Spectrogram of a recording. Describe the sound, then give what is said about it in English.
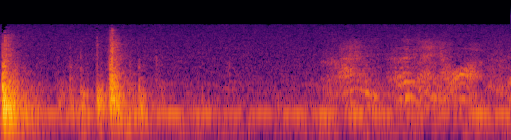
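A door lock clunks shut as a door is locked, with two sharp metallic knocks about a second apart, followed by a low hum and faint, muffled voices murmuring in the background. “I lock the door.”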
